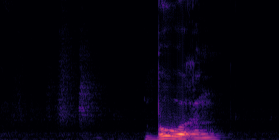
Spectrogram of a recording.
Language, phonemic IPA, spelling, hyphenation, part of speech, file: Dutch, /ˈbu.rə(n)/, boeren, boe‧ren, verb / noun, Nl-boeren.ogg
- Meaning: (verb) 1. to farm, practice agriculture 2. to do (well, badly...) in some business 3. to burp, to belch; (noun) plural of boer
